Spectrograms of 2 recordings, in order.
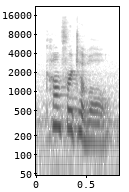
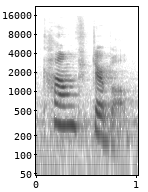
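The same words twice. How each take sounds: First: The middle 'or' sound is fully pronounced. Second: The middle 'or' sound is dropped. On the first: The speaker calls it wrong. "a lot of my students like to say comfortable, comfortable. And that sounds a little bit clunky and not really correct" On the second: The speaker calls it right. "We say comfortable, comfortable. So it sounds like it goes from F to T"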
